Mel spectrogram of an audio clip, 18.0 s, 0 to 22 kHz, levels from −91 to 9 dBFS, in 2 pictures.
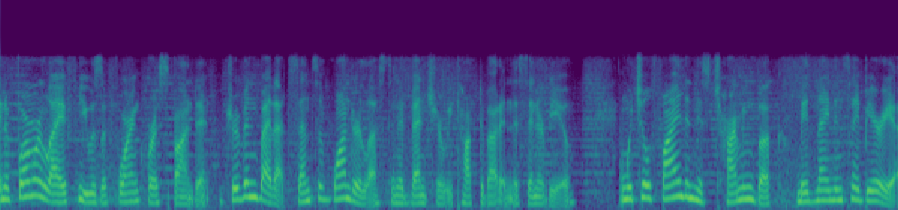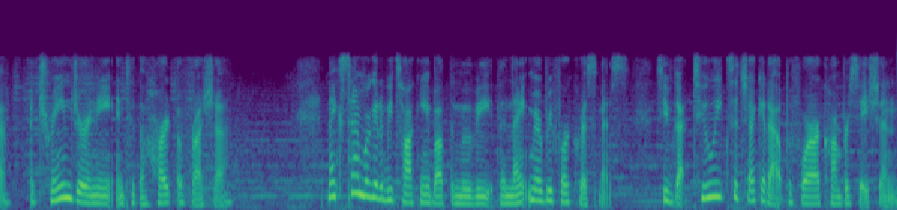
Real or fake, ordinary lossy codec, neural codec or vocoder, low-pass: real; Opus, 32 kbps; none; 7.2 kHz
